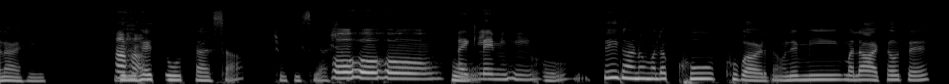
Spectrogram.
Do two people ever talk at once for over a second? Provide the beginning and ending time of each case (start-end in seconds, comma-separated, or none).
none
